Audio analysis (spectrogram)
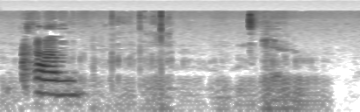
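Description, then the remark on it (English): A cat named Zoe purrs in a steady, rumbling rhythm of low pulses, with a brief higher vocal sound near the start before the purring carries on alone. “Oh, and I can hear a kitty purring.”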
